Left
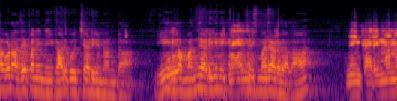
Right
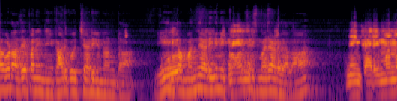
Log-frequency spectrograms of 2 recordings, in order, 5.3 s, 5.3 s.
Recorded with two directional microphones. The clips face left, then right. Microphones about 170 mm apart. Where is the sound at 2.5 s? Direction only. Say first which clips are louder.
Left 2 dB; 15° left (ahead or behind).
